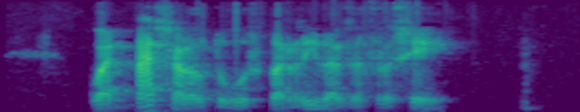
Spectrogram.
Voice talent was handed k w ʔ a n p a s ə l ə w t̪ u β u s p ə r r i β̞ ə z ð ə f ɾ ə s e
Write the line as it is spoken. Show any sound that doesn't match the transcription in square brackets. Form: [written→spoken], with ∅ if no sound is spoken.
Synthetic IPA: k w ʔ a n p a s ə l ə w t̪ u β u s p ə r r i β̞ ə z ð ə f ɾ ə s e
